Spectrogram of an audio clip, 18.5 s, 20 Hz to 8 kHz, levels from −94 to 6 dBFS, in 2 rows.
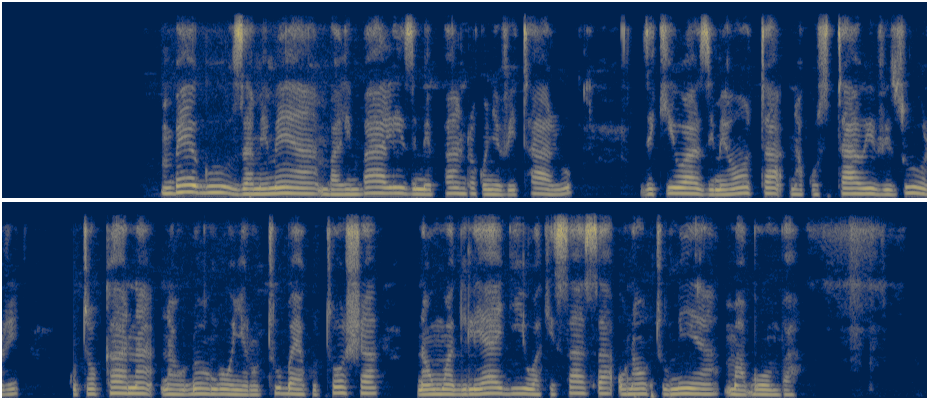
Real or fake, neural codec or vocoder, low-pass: real; none; 7.2 kHz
